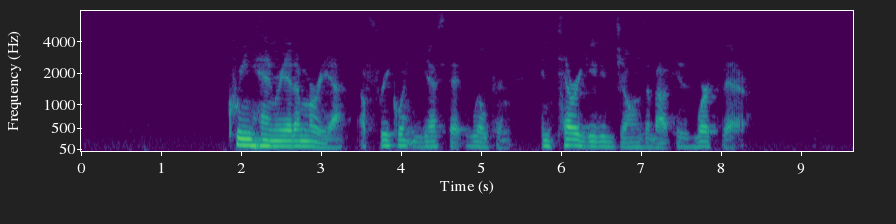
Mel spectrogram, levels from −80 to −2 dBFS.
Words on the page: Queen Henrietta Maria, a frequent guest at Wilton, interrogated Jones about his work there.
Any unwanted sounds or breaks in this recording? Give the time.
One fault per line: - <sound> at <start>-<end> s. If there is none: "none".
none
